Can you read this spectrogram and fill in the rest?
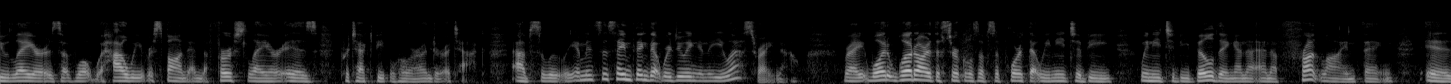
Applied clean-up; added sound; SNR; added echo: none; none; none; none.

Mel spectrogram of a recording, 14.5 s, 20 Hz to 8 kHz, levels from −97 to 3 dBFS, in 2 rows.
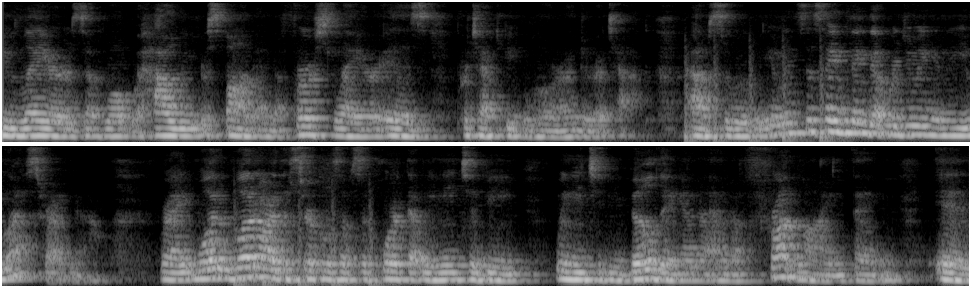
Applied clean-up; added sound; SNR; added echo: neural separator model SepFormer DNS4.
